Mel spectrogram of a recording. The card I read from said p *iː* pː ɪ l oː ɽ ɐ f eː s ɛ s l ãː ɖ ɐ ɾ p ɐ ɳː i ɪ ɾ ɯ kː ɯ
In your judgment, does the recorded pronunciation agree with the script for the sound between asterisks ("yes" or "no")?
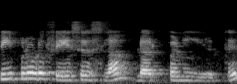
yes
